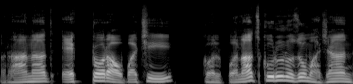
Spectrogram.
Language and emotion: Goan Konkani, fearful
